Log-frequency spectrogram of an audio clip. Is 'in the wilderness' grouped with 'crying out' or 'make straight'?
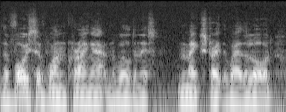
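crying out. The pause falls after 'in the wilderness'.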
